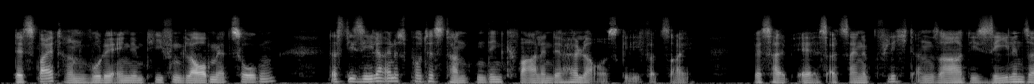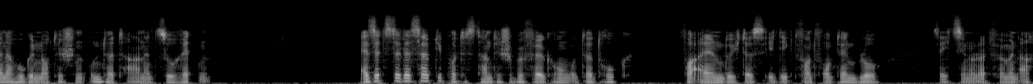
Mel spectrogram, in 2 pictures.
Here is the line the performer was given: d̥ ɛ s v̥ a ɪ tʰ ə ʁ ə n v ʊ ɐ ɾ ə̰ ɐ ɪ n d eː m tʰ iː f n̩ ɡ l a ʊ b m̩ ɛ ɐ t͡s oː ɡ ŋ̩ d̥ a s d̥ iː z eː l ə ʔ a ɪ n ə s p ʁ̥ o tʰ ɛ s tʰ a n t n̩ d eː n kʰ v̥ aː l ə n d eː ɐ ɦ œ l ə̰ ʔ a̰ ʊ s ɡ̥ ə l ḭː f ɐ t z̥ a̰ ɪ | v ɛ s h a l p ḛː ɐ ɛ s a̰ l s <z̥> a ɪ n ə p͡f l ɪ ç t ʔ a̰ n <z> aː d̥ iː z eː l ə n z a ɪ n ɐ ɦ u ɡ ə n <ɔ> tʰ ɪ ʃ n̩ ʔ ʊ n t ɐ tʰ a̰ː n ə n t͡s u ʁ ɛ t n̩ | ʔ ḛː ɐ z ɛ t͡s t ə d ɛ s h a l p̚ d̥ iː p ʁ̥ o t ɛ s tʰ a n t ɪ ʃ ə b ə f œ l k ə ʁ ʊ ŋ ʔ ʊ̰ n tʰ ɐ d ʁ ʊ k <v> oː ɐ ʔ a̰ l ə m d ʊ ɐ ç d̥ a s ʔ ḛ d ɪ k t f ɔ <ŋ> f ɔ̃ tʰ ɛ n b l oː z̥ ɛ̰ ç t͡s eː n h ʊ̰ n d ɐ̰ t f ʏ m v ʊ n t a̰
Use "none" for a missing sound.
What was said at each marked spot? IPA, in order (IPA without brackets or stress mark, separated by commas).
z̥, z, ɔ, f, n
